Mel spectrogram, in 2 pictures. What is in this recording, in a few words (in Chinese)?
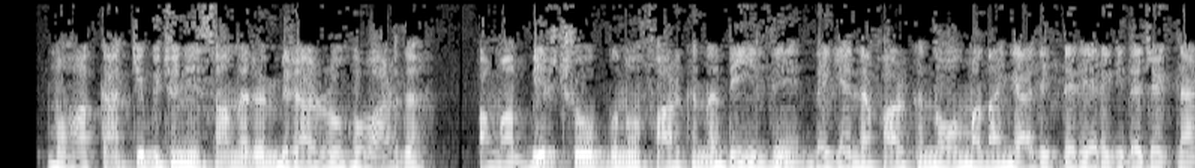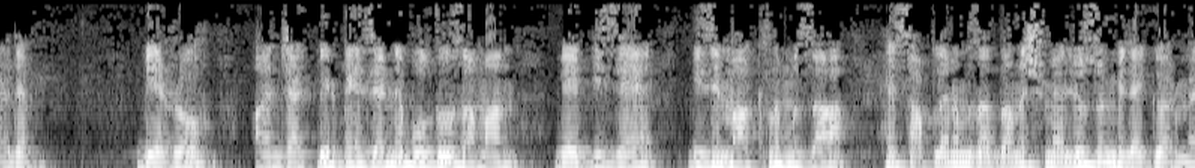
土耳其语男 外语 小语种 样音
